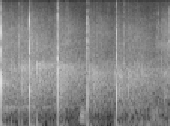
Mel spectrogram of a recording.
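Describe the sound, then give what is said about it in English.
Sparse hand clapping from a Presbyterian audience, thin and subdued, with several distinct louder claps at a steady beat over a soft patter. “that was a decent Presbyterian clap.”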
